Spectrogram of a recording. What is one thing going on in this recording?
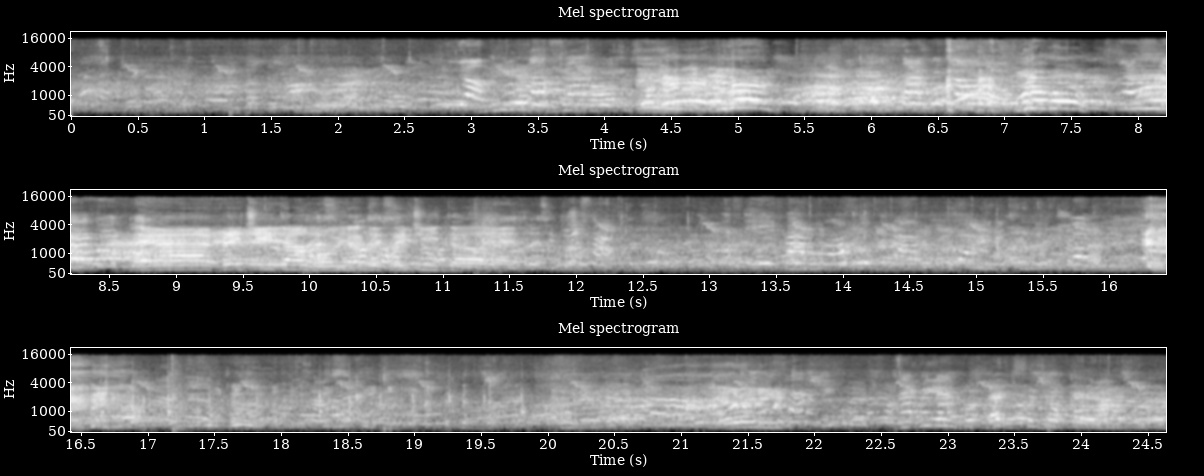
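Men in a small crowd nearby talk loudly with animation.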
